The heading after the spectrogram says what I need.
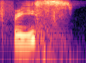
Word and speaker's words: Fries: pointing to the name it looks like fries but it's a German name pronounced free and um I can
